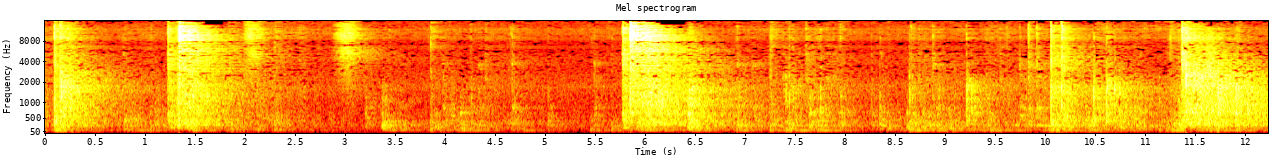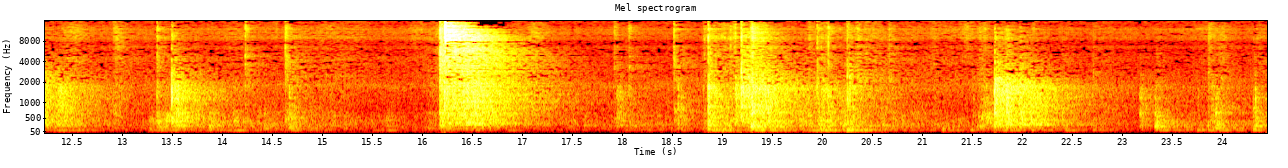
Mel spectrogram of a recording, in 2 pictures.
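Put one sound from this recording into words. A ball knocks and clatters against plastic players and table walls.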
